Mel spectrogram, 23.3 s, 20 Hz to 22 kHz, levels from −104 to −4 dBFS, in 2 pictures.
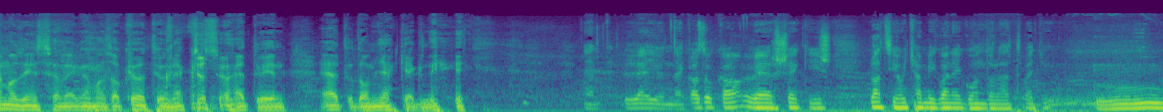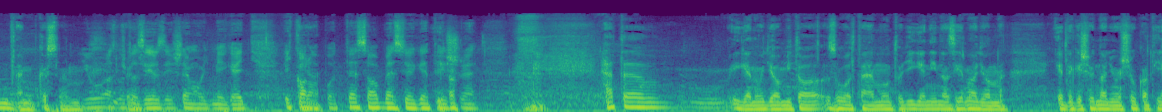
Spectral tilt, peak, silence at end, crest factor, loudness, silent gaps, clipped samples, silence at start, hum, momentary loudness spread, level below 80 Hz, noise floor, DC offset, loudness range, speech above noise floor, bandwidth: -6 dB/octave; -12 dBFS; 0 s; 12 dB; -25 LUFS; none; under 0.1%; 0 s; none; 12 LU; -38 dBFS; -51 dBFS; under 0.1%; 5 LU; 27 dB; 14 kHz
